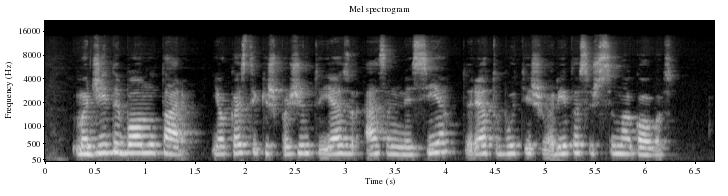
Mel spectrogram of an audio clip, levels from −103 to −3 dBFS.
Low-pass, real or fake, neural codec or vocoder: 14.4 kHz; real; none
